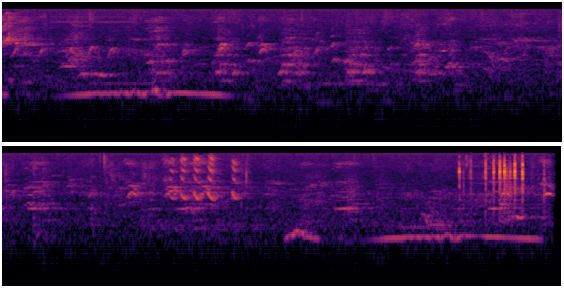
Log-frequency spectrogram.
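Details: A Barbary dove (possibly domestic Streptopelia risoria) displaying in an aviary at a city farm in Alkmaar, Holland, gives two low, drawn-out rolling coos that swell and fall, a few seconds apart, with brief rustling bursts between them.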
